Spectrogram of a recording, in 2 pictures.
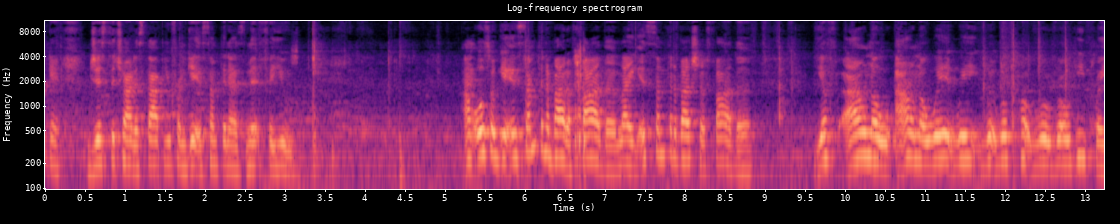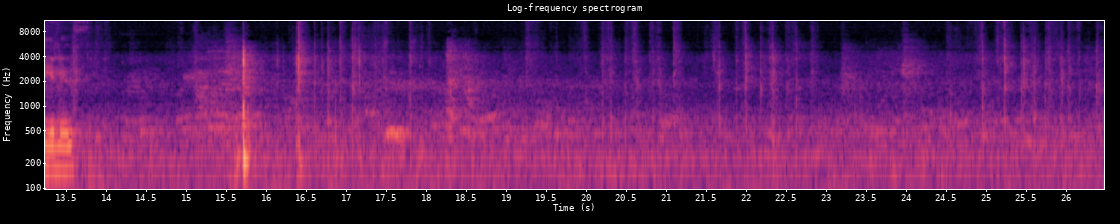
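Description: Paper banknotes rustle and flick as they are counted.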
